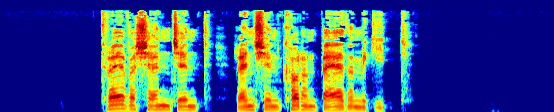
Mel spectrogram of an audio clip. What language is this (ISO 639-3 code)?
glv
